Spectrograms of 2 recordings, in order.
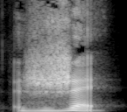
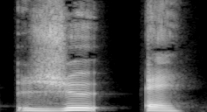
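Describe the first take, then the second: First: The words merge into one syllable without the first vowel. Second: The two words are said separately with both vowels. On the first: The speaker calls it right. "but j'ai" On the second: The speaker calls it wrong. "we don't say je ai"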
